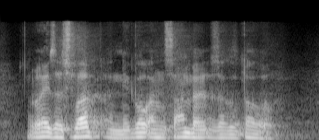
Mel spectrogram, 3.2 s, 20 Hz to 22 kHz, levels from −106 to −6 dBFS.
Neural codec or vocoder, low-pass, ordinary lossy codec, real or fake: codec, 24 kHz, 1 kbps, SNAC; none; none; fake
